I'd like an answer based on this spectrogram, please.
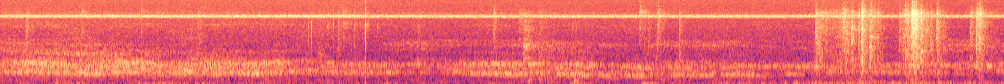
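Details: Howler monkeys heard from a patio at Casa Sonrisa in the Osa, Costa Rica: a deep, continuous roaring drone that swells and fades across ten seconds, over a steady high insect whine, with a few sharp clicks near the end.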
